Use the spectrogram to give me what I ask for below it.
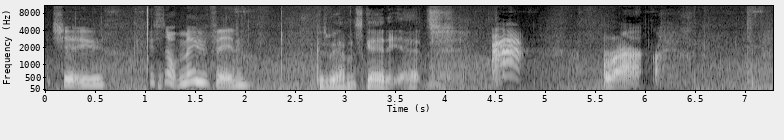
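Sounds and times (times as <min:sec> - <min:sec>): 
speech: 0:00.1 - 0:04.1, 0:05.6 - 0:06.3
person imitating harsh crow caws: 0:04.4 - 0:04.9, 0:05.6 - 0:06.2.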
